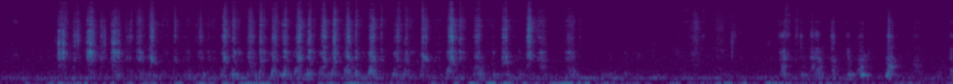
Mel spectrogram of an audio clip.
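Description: A wooden stylus scratches and rubs across a thin, solid, flat black wax-coated scratch-art paper card. The result is a quiet run of quick, uneven rasping strokes with a bright, papery edge, about four per second, over a faint steady low hum. A few short pauses break up the strokes.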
